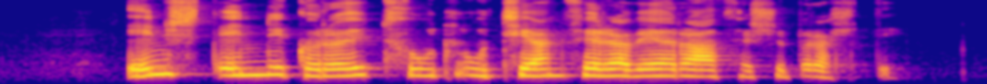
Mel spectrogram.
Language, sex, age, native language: Icelandic, female, 60-69, Icelandic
